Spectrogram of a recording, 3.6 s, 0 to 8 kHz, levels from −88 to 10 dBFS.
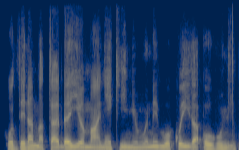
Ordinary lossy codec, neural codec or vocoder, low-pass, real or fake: none; codec, 16 kHz, 1 kbps, X-Codec, HuBERT features, trained on general audio; none; fake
